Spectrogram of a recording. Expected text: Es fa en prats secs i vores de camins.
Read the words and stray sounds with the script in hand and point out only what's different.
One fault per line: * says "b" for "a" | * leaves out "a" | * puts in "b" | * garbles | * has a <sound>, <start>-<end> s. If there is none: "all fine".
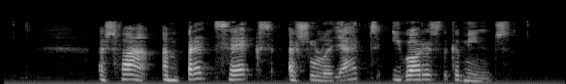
* puts in "assolellats"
